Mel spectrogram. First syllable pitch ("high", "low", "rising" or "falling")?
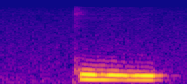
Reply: low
